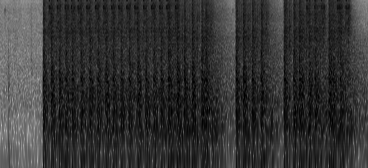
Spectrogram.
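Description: Rapid automatic gunfire in the survival shooter DayZ, loud and close, a sustained burst of repeated shots broken by two brief pauses before resuming.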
